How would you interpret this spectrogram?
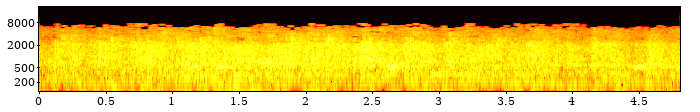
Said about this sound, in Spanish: ¿Y ustedes qué aplauden, caballero?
